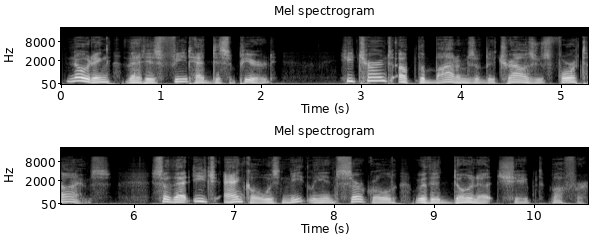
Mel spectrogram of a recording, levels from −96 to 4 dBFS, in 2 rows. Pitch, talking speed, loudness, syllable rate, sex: 135 Hz, 160 wpm, -17 LUFS, 4.7 syllables/s, male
